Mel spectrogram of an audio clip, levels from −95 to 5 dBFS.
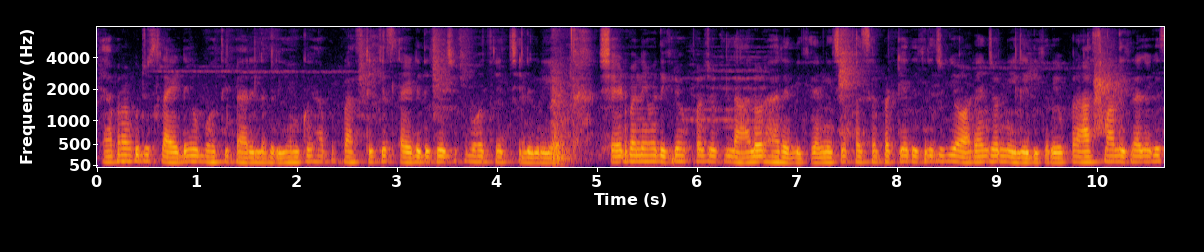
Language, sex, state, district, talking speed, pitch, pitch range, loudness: Hindi, female, Rajasthan, Churu, 360 wpm, 120 Hz, 110-125 Hz, -18 LUFS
